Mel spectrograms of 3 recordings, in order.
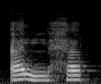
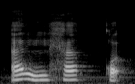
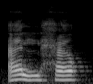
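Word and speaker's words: الحق: I have to stay a bit before releasing the letter. Okay, if there was no shadda, I will pronounce this way. Al-haqq. Okay, all al-hajj. Okay, you see, no qalqal, no, I mean shadda, I pronounce quickly. But because there's a shadda, al-hajj or al-haqq.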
